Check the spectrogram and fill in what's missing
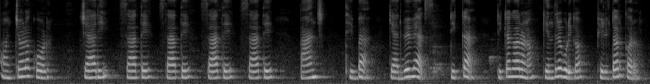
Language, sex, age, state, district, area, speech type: Odia, female, 18-30, Odisha, Kendrapara, urban, read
